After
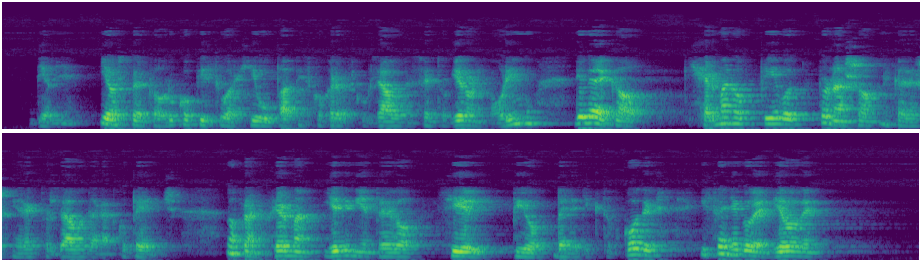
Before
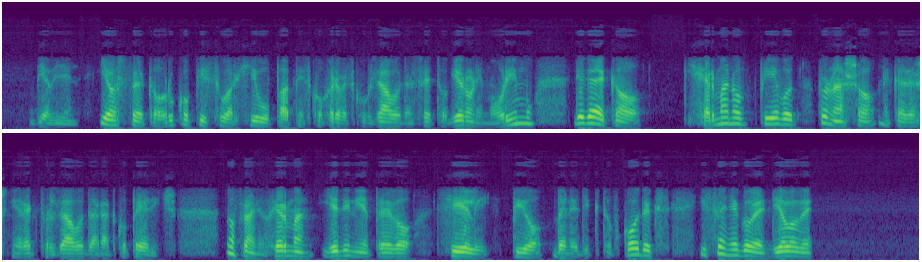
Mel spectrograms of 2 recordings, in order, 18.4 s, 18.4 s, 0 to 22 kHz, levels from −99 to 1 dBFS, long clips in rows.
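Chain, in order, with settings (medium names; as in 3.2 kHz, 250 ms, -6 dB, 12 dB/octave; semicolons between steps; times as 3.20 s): expander on every frequency bin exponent 1.5; two-slope reverb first 0.45 s, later 1.7 s, from -27 dB, DRR 0.5 dB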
